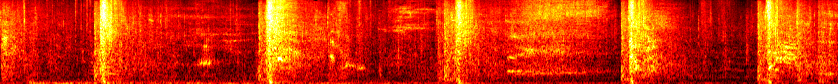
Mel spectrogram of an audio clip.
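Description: A gun fires loud single shots, each followed by a short echo.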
